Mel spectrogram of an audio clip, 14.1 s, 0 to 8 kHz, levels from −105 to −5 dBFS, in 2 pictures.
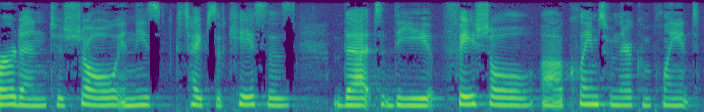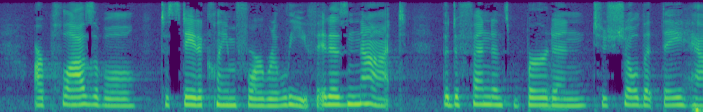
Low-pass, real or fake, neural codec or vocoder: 7.2 kHz; real; none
